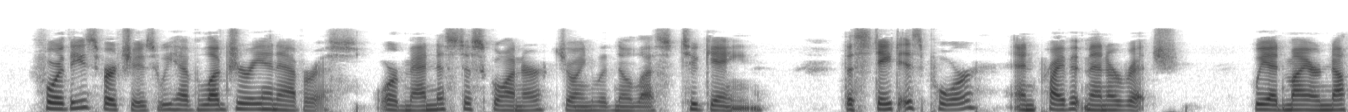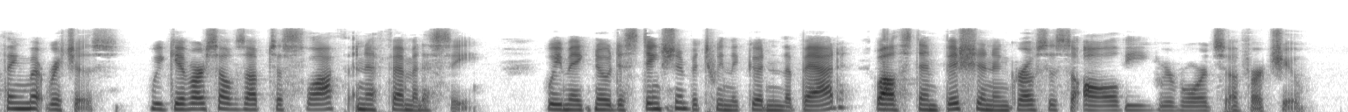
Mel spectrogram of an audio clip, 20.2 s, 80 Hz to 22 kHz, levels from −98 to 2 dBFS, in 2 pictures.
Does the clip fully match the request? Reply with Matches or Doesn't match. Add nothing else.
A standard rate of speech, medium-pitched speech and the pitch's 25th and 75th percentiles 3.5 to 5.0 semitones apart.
Doesn't match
